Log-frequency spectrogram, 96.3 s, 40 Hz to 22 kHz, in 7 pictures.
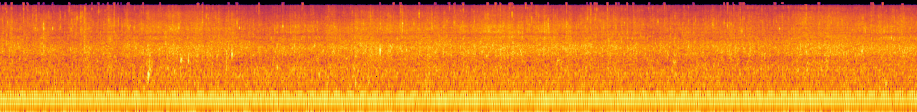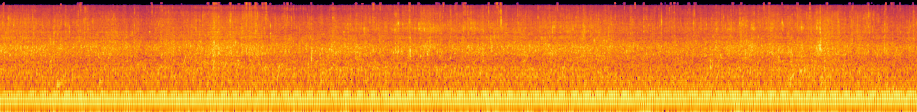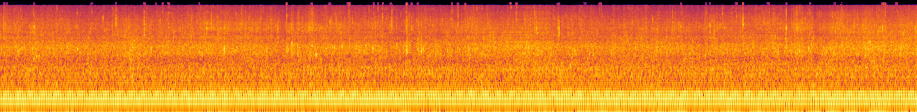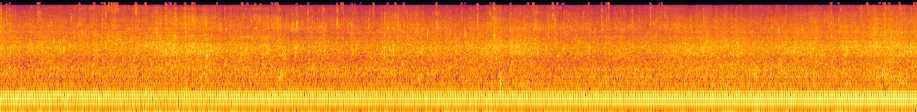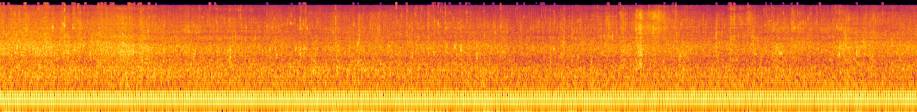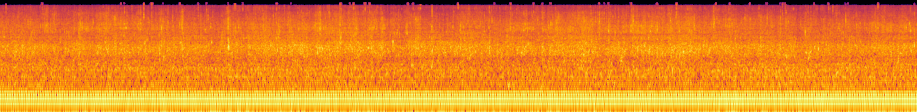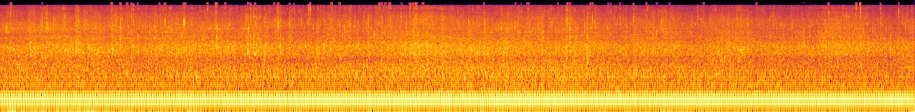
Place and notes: afternoon sea, Novigrad, Croatia - eavesdropping: under straw hat
as lazy cat would do - under a straw hat, listening to the sea voices
11 September 2012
